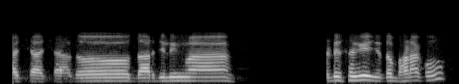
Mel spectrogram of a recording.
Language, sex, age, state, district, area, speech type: Santali, male, 30-45, West Bengal, Malda, rural, conversation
